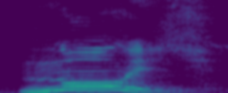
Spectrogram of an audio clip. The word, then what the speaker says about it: knowledge: beginning of the word letter K is silent usually at the beginning of the word for example at the beginning of a word for example my knowledge night-night and so you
